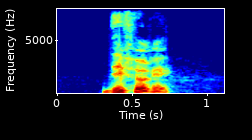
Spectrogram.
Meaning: first/second-person singular conditional of défaire
- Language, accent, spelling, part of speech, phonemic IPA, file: French, Canada, déferais, verb, /de.fʁɛ/, LL-Q150 (fra)-déferais.wav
